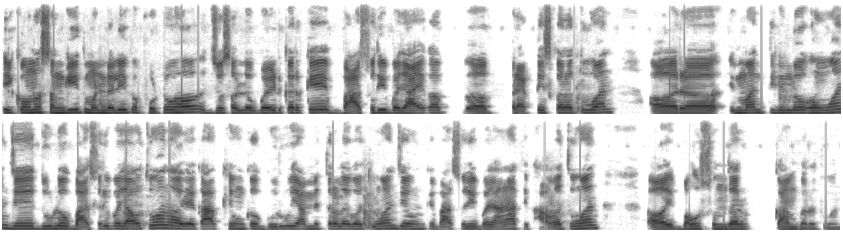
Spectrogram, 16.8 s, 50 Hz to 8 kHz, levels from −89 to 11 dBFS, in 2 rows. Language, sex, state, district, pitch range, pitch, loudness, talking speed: Bhojpuri, male, Uttar Pradesh, Varanasi, 160-185 Hz, 175 Hz, -16 LUFS, 195 wpm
